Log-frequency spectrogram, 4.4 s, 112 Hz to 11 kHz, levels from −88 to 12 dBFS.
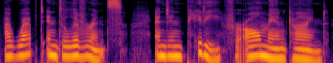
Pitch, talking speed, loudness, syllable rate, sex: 180 Hz, 135 wpm, -17 LUFS, 4.1 syllables/s, female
